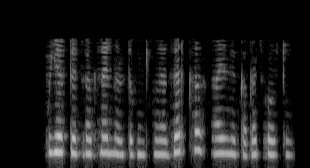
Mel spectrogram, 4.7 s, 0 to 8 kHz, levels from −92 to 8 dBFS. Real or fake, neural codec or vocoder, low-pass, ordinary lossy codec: fake; codec, 16 kHz, 2 kbps, FunCodec, trained on LibriTTS, 25 frames a second; 7.2 kHz; AAC, 16 kbps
